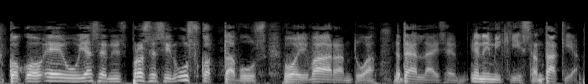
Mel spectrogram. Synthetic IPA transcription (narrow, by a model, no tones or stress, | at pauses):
kokoeːuːjæsenisprosesːinuskot̪ːɑʋuːsʋoiʋɑːrɑnt̪uɑt̪ælːæisennimikiːsːɑnt̪ɑkiɑ̰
